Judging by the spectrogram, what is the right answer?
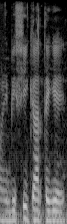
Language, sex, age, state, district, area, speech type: Santali, male, 18-30, Jharkhand, East Singhbhum, rural, spontaneous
